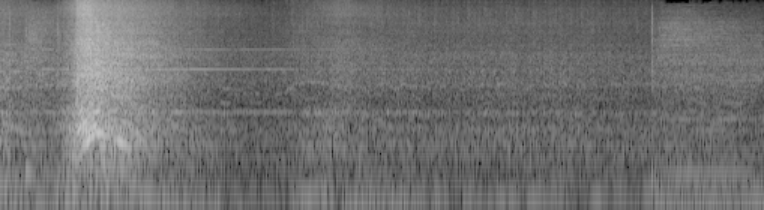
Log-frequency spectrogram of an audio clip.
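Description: A car engine sweeps past loudly about a second in, its pitch falling, over low, steady background music.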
